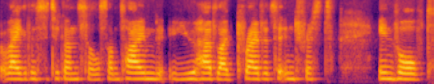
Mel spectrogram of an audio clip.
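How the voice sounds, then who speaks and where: The background stays quiet as a woman talks in a dark, mellow tone. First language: not English. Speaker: workshop participant working in urban planning. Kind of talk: online workshop discussion. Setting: video call. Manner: halting, many hesitations.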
